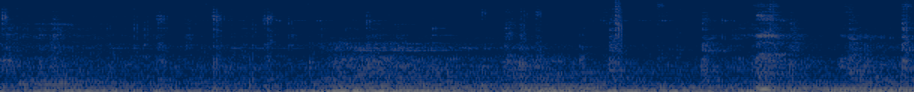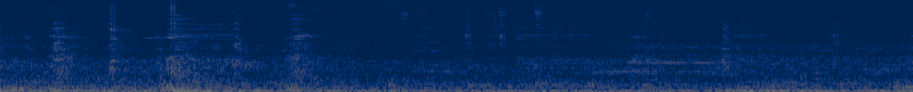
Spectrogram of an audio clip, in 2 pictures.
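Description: Footsteps clank slowly on a metal grating floor.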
